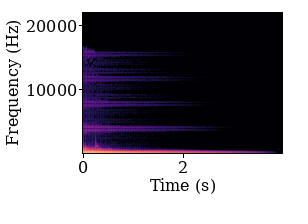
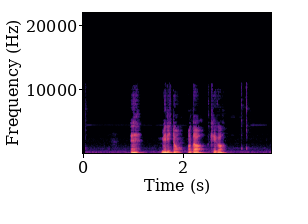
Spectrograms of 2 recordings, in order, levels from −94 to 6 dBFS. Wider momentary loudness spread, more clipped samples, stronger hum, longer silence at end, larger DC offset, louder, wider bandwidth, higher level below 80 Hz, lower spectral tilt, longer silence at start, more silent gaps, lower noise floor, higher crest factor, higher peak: first, 24 LU vs 10 LU; neither; neither; first, 1.25 s vs 0.9 s; neither; about the same, -20 LUFS vs -21 LUFS; second, 4.4 kHz vs 5 kHz; first, -34 dBFS vs -52 dBFS; first, -12 dB/octave vs -9 dB/octave; second, 0 s vs 0.95 s; neither; about the same, -65 dBFS vs -63 dBFS; about the same, 20 dB vs 20 dB; first, 0 dBFS vs -4 dBFS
